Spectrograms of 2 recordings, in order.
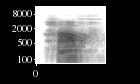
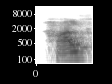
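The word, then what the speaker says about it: half: आता है काम शांत काल में नहीं बोलेंगे हाफ आधा हाल्फ नहीं बोलेंगे इसको टाक मतलब होता है बात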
